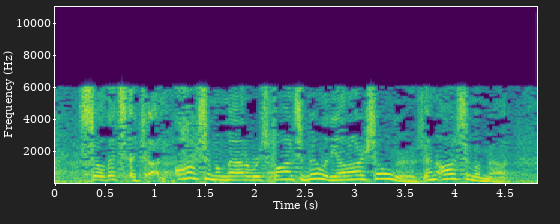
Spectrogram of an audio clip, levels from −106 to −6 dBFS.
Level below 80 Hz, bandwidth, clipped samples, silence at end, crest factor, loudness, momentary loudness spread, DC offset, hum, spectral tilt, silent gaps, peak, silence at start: -34 dBFS; 6.4 kHz; under 0.1%; 0 s; 12 dB; -12 LUFS; 3 LU; under 0.1%; none; -4.5 dB/octave; none; 0 dBFS; 0 s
